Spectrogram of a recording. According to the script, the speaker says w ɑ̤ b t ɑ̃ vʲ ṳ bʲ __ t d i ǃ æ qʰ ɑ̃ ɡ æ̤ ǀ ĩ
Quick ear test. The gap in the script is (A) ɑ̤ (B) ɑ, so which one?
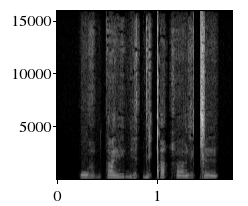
A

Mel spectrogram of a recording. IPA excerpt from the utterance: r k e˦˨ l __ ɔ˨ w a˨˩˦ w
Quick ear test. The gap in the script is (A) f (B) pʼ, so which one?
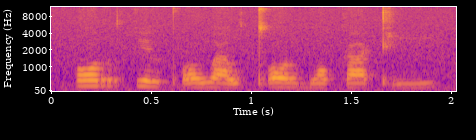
B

